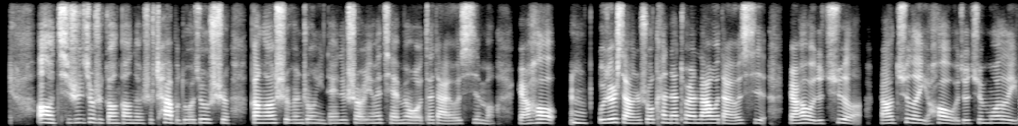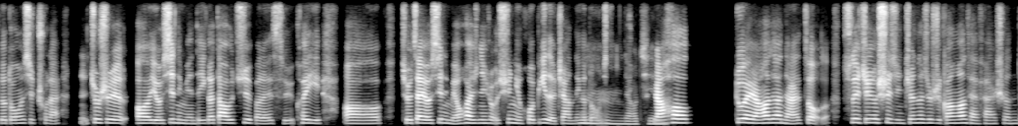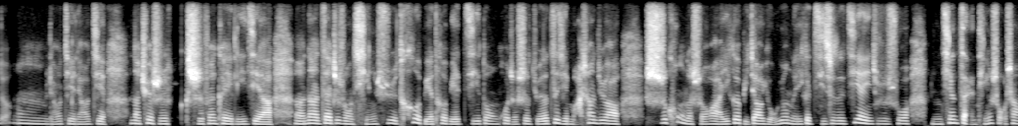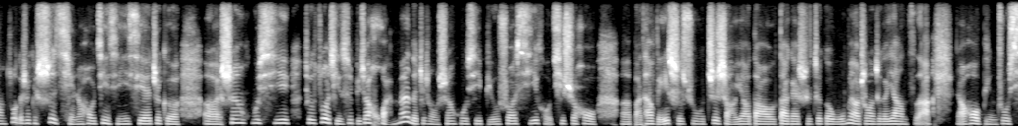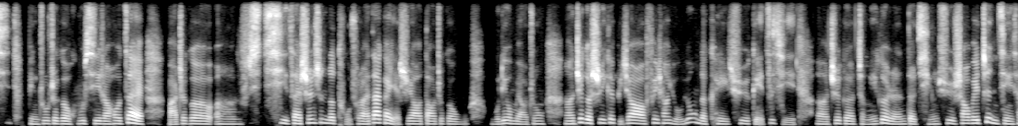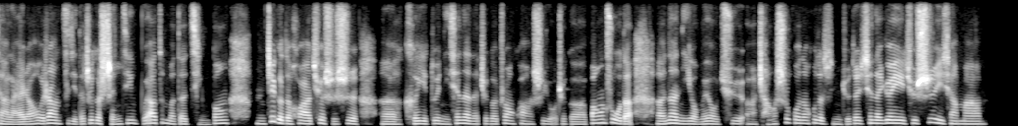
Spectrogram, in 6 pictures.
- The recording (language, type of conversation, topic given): Chinese, advice, 我情绪失控时，怎样才能立刻稳定下来？
- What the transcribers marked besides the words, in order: throat clearing; sniff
